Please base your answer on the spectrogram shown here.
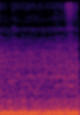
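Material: Nothing is struck.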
